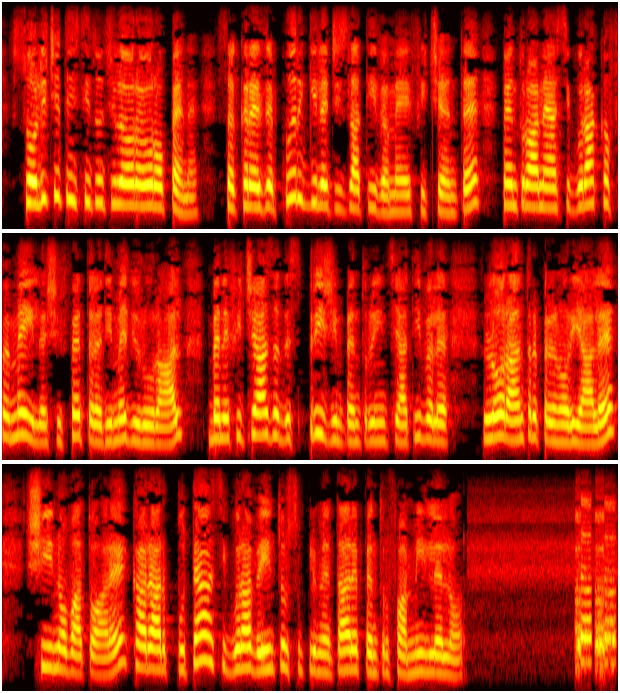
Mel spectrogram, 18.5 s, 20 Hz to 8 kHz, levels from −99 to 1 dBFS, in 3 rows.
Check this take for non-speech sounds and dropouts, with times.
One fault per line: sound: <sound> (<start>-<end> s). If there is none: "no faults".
sound: laugh (18.0-18.5 s)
